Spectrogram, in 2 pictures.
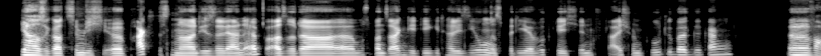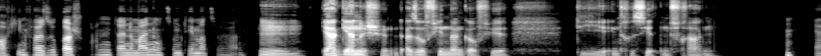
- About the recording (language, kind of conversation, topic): German, podcast, Wie nutzt du Technik fürs lebenslange Lernen?
- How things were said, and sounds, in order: chuckle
